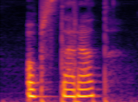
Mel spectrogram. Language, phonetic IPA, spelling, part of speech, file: Czech, [ˈopstarat], obstarat, verb, Cs-obstarat.ogg
- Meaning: to procure, obtain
